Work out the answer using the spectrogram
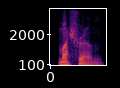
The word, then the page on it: mushroom: American English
